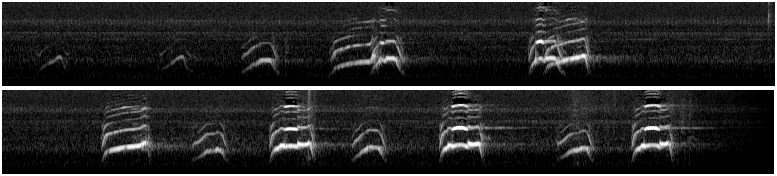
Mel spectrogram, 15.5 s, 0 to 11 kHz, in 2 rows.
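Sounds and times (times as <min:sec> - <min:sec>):
little owl giving loud mewing kiew calls: 0:00.4 - 0:00.8, 0:01.6 - 0:04.2, 0:05.2 - 0:06.2, 0:08.7 - 0:14.8.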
